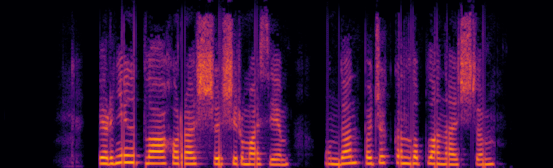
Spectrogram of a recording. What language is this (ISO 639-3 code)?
chv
